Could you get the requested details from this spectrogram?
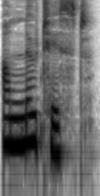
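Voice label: "unnoticed", British English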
